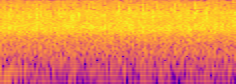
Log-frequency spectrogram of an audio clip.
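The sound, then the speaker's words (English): Dense, steady applause from an audience, a continuous crackle of many hands clapping at even loudness throughout with no voices on top. “We're going to get some clapping on Eskimo that Brothers.”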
